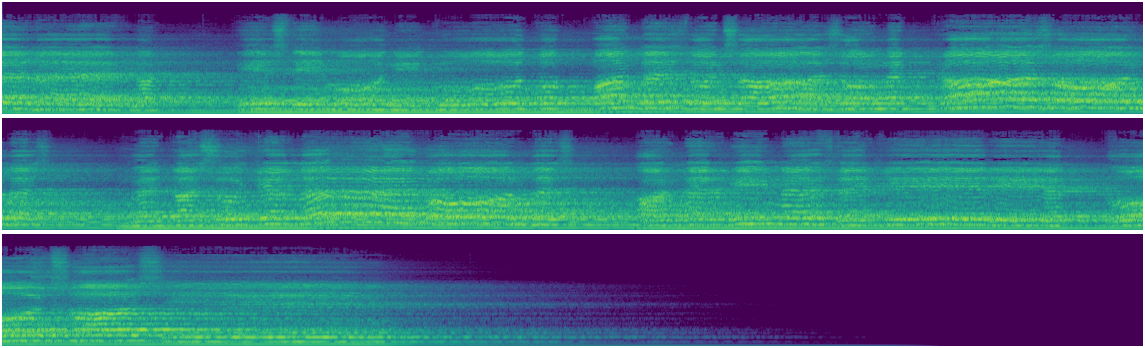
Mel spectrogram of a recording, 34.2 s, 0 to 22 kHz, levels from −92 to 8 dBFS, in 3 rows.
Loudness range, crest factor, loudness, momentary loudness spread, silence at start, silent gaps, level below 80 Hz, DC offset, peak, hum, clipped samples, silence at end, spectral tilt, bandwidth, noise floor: 5 LU; 14 dB; -13 LUFS; 9 LU; 0 s; none; -32 dBFS; 0.2%; 0 dBFS; none; under 0.1%; 6.2 s; -5 dB/octave; 13.5 kHz; -83 dBFS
